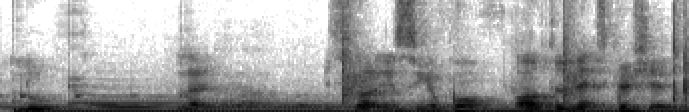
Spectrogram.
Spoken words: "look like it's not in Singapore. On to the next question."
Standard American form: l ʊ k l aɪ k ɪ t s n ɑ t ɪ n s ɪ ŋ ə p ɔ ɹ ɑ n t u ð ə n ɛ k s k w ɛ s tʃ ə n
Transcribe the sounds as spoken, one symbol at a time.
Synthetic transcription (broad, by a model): l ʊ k l aɪ k ɪ t s n ɑ t ɪ n s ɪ ŋ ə p ɔ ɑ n t u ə n ɛ k s k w ɛ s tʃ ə n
